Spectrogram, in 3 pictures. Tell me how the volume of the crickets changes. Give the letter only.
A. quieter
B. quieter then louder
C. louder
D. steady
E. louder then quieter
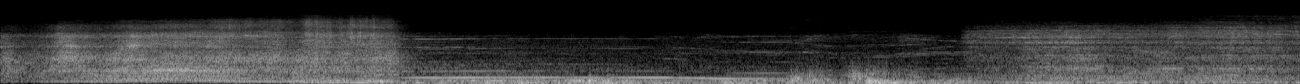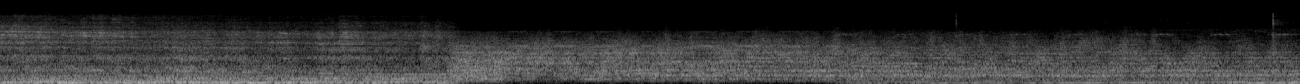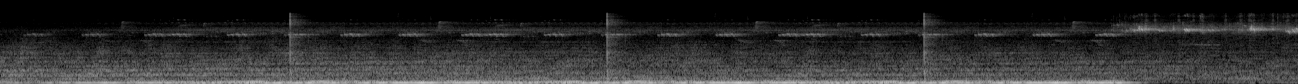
C.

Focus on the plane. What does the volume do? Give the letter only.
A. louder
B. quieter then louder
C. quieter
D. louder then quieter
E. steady
C.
